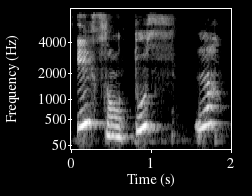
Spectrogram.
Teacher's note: tous est un pronom à la fin duquel le S est bien prononcé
